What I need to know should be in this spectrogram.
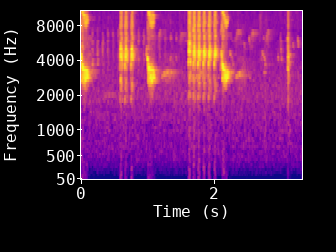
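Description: Birds call in harsh, sharp bursts close by.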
